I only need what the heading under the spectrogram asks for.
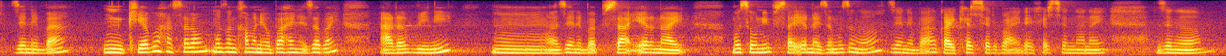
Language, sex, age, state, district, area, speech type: Bodo, female, 30-45, Assam, Kokrajhar, rural, spontaneous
